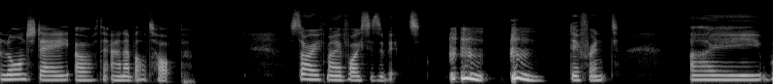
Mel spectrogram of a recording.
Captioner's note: clears throat and cough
